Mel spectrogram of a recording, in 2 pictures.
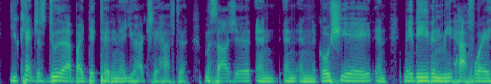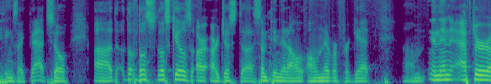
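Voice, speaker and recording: Speaking on a panel from an auditorium stage to an audience, a man in his fifties from El Paso, Texas, recalls his career as a Secret Service official, now retired. His medium-pitched voice is creaky and mellow, picked up by a handheld microphone with no room sound, and his conversational delivery is packed with restarts and fillers.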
